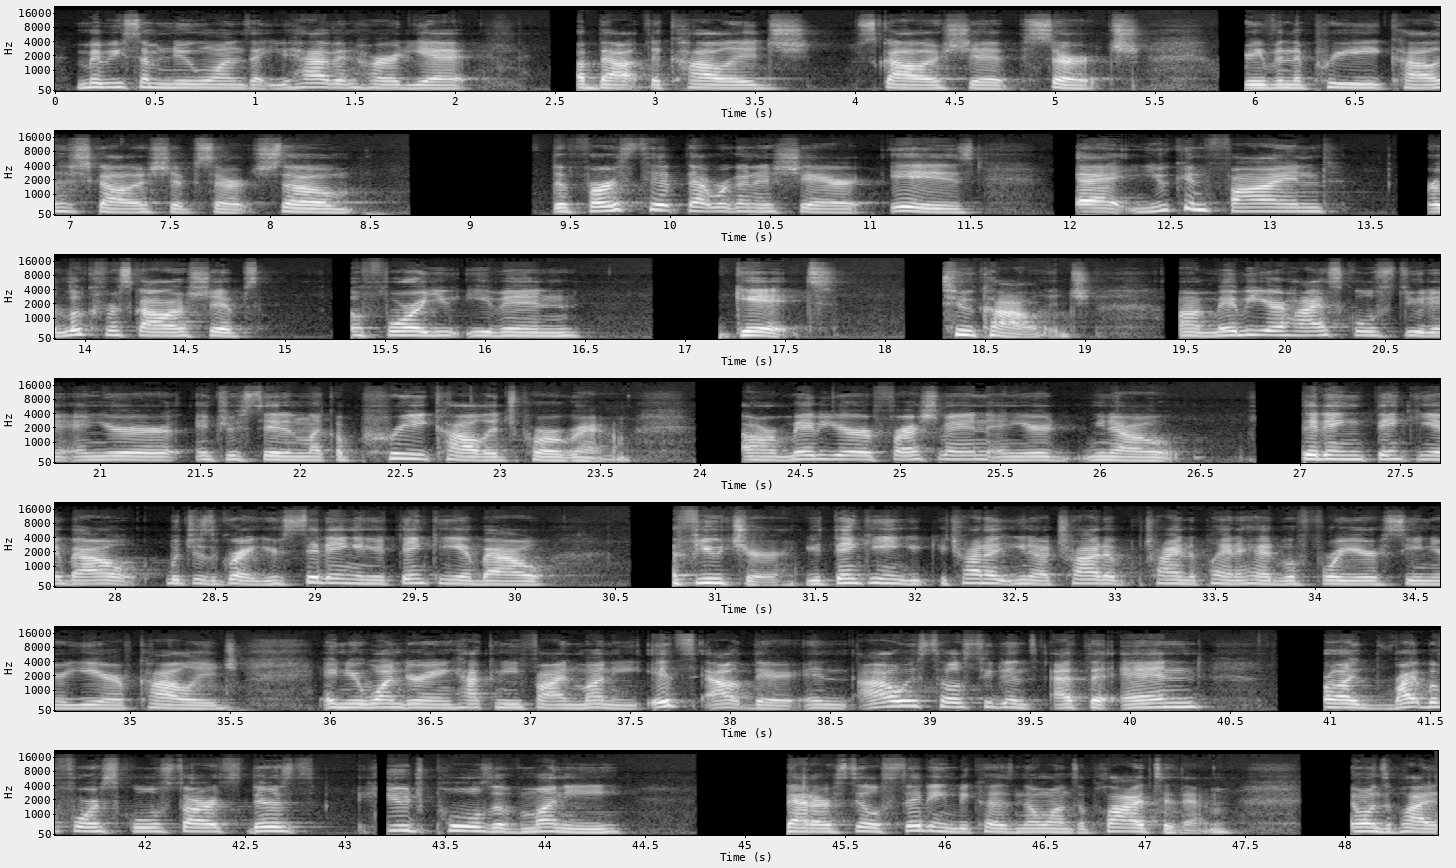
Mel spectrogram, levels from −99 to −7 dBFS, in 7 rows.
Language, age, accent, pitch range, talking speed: English, 20-39, American, 155-185 Hz, 180 wpm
